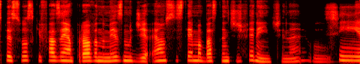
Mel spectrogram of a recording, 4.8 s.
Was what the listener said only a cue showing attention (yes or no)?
no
